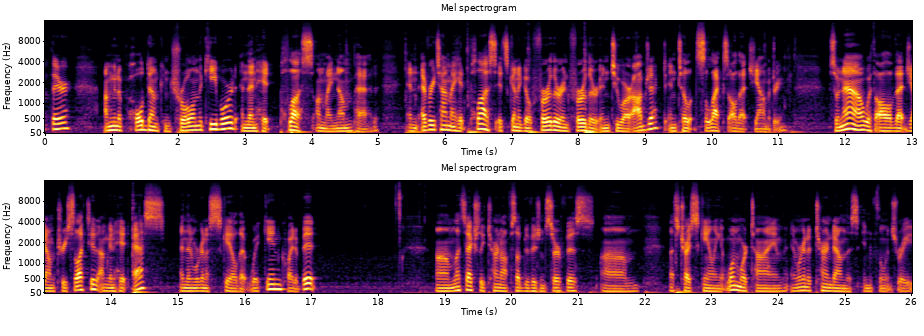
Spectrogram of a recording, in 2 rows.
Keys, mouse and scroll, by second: 3.5 ctrl+KP_Add, 4.4 ctrl+KP_Add, 5.3 ctrl+KP_Add, 6.2 ctrl+KP_Add, 7.1 ctrl+KP_Add, 8.0 ctrl+KP_Add, 9.7 middle click, 10.3-10.7 scroll down 1, 10.8 shift+middle click, 11.9 scroll up 1, 14.3 s, 19.9 click, 20.7 shift+middle click, 22.4 s.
